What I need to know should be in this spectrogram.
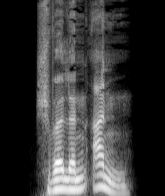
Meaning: first/third-person plural subjunctive II of anschwellen
- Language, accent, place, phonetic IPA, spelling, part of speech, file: German, Germany, Berlin, [ˌʃvœlən ˈan], schwöllen an, verb, De-schwöllen an.ogg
